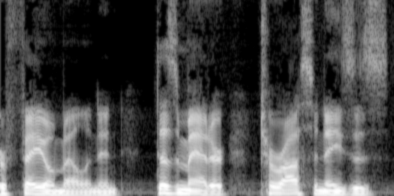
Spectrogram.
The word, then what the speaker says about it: tyrosinase: How would you pronounce it? – Just exactly like that, tyrosinase. – Oh, okay. That was tyrosinase. But that's how it's spelled, tyrosinase. But tyrosinase surely is the way that you'd say it, right? – I think probably so.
